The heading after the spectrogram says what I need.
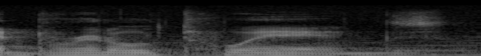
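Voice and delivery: normal talking voice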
